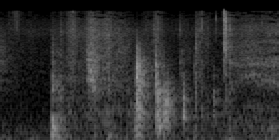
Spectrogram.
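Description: Pages of a picture book being turned by hand: faint paper rustling with a few light clicks as the book is handled.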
